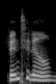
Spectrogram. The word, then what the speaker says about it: fentanyl: and you'll die okay just remember fentanyl rhymes with dollar bill all right so don't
